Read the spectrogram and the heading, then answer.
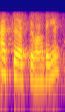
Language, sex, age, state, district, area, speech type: Sanskrit, female, 30-45, Andhra Pradesh, Bapatla, urban, conversation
